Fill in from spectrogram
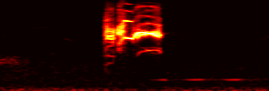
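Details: Eurasian siskin giving a brief scratchy chirp of about a third of a second, sharp and twangy, against quiet background hum.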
